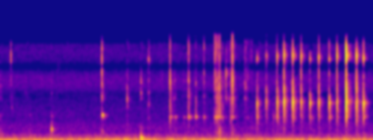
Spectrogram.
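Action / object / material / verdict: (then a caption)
tap / plastic bottle / plastic / none. Long press-on acrylic nails tap and click on a medium, clear plastic Glow Recipe toner bottle with a pink cap, partly filled with liquid. Soft, sparse, bright ticks come first, then quicken into a steady run of crisp, dry clicks over a quiet, low background rumble.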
